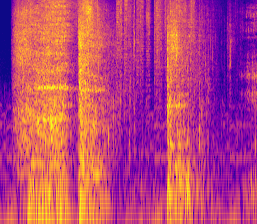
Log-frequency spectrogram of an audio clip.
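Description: Heavy rumbling crashes boom as a huge stone creature is struck.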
